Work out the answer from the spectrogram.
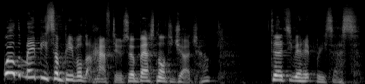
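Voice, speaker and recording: A wry, officious captain. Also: male voice, a little high, huge pitch swings, quick pace. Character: middle-aged ship captain presiding at trial. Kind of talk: sci-fi radio drama.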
